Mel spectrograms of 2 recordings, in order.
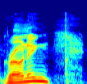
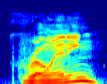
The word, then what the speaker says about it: Groening: favorites, of course, Matt Groening, and am I pronouncing that right, Matt Groening? I think he once said it rhymes with complaining. So complaining? Yeah. Groening?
